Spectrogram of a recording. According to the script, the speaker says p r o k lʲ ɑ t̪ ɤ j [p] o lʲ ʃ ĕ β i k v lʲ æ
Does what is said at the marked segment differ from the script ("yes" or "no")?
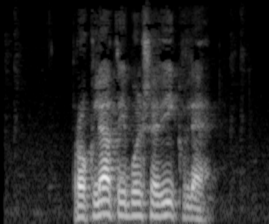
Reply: yes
